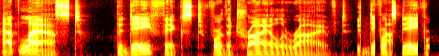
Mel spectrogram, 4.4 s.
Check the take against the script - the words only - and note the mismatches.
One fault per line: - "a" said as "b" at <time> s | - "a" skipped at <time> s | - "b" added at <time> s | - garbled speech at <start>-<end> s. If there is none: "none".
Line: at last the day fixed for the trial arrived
- garbled speech at 3.6-4.3 s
